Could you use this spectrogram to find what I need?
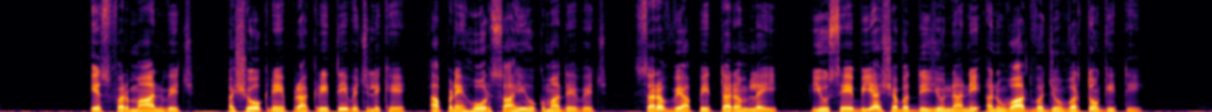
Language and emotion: Punjabi, neutral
